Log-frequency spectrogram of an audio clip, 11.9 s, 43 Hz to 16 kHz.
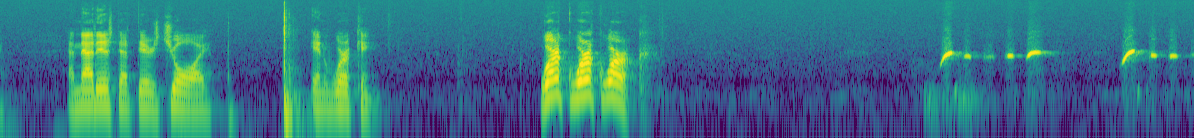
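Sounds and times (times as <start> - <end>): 
speech: 0.7 - 2.2, 3.1 - 3.8, 5.4 - 6.5
person whistling a short tune: 9.4 - 10.6, 11.2 - 11.9.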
